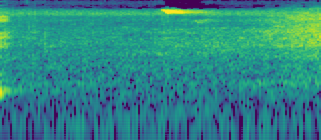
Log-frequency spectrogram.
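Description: Faint outdoor background noise, with one brief, thin, high chirp about a second in.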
